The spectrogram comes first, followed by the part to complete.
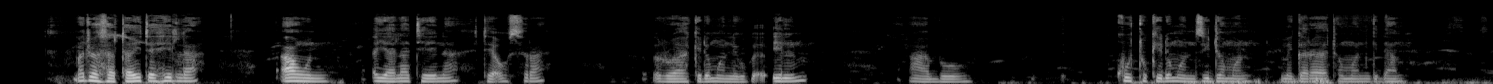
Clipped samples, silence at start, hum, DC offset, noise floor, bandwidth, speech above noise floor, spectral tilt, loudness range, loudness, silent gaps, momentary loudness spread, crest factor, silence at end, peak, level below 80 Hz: under 0.1%; 0.5 s; none; under 0.1%; -71 dBFS; 11.5 kHz; 48 dB; -5 dB/octave; 10 LU; -24 LUFS; none; 17 LU; 22 dB; 0 s; -4 dBFS; -48 dBFS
